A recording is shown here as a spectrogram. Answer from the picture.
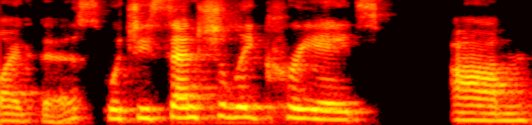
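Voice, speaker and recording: Her pitch ranges very widely. The woman talks at a fairly quick pace. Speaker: corporate diversity executive. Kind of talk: interview. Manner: fast.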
